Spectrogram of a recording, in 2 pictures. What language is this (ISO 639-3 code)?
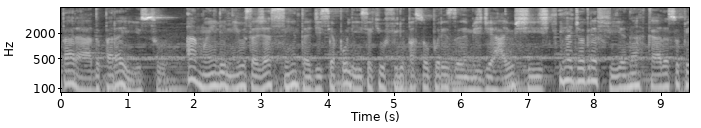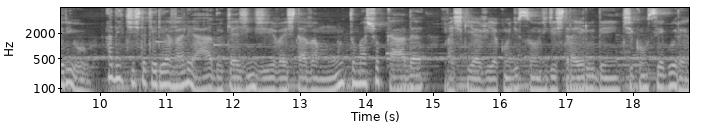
por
